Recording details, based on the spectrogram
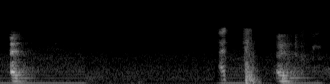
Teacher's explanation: نأتي بصيغة الشدة ثم الهمس أك أك أك هكذا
